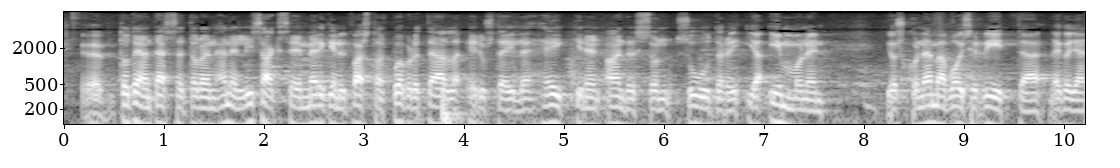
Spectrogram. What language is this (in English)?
Finnish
